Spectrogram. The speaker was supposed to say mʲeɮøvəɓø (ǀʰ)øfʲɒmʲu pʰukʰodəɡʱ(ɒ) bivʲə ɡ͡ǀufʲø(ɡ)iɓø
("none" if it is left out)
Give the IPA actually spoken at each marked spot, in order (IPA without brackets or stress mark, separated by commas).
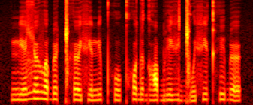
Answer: ǀʰ, ɒ, kʰ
